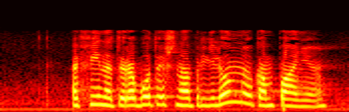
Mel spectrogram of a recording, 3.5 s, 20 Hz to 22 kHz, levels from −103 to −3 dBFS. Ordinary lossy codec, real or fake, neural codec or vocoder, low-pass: MP3, 48 kbps; real; none; 7.2 kHz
